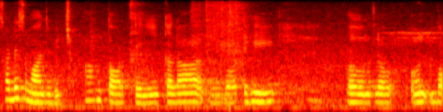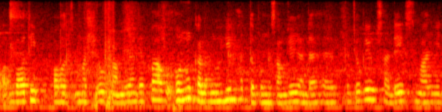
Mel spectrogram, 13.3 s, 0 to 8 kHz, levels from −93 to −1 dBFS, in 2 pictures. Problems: background sounds at intervals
